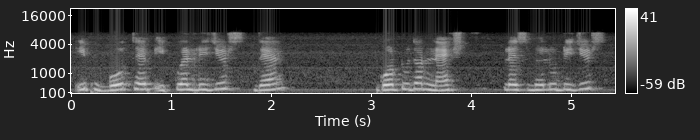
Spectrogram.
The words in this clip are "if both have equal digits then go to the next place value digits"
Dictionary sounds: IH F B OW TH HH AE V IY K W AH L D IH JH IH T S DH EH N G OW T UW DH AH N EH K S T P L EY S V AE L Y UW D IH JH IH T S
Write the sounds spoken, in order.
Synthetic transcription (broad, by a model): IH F B OW T HH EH B IY K W AH L D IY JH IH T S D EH N G OW T UW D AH N EH K S T P L EY S B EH L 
